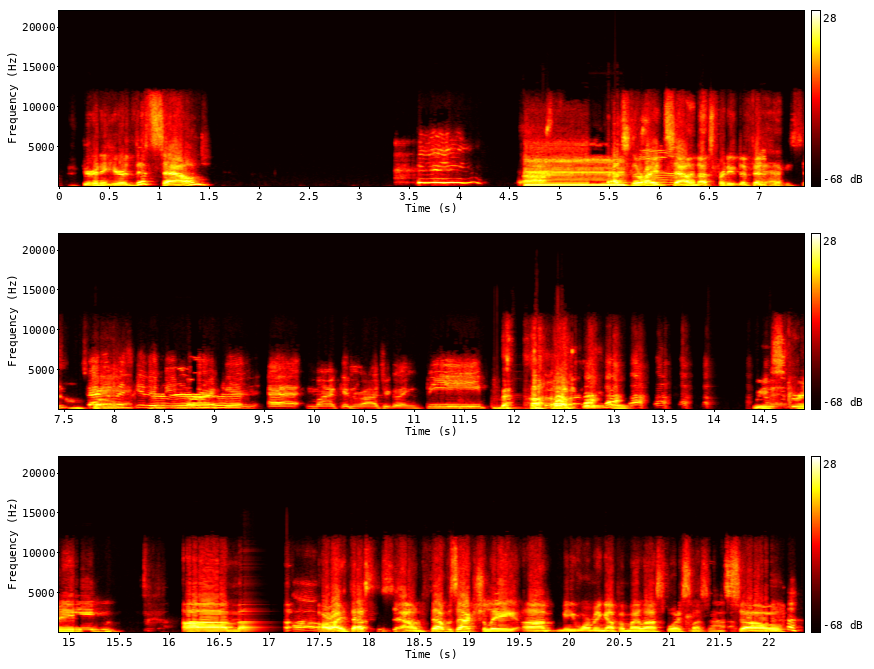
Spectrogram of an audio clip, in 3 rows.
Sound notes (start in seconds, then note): 4.4 ding; 4.6 loud buzzer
